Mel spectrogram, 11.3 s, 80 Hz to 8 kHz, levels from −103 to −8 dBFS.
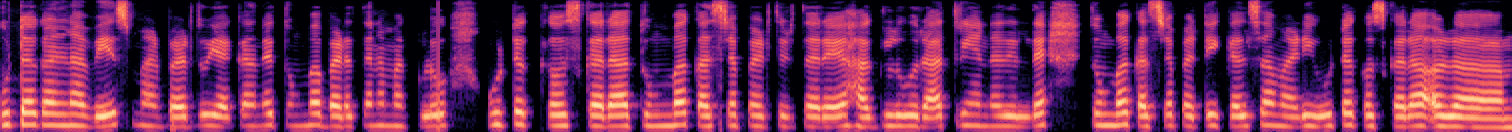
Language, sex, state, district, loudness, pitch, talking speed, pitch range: Kannada, female, Karnataka, Chamarajanagar, -22 LUFS, 230 Hz, 100 wpm, 220-240 Hz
